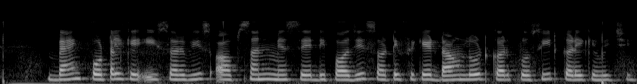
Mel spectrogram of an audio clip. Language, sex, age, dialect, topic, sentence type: Magahi, female, 31-35, Western, banking, statement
